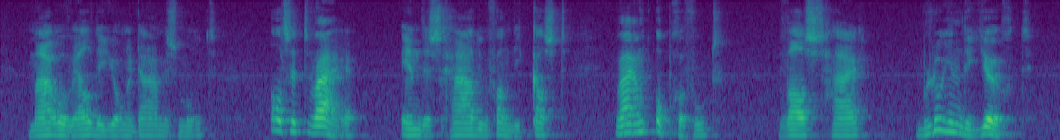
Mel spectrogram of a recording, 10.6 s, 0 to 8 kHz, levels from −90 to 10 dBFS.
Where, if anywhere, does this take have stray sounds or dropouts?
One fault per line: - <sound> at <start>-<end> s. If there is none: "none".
none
